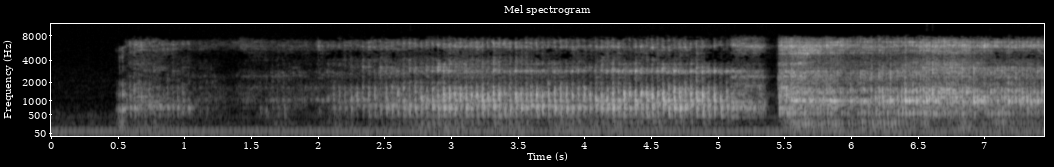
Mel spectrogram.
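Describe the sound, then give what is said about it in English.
A voice imitates a tiger with a long, harsh, raspy growl that swells louder over several seconds, breaks off for an instant, then roars on steadily to the end. “A tiger sound.”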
